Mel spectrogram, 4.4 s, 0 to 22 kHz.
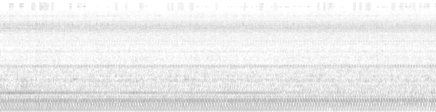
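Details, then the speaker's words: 50cc Chinese scooter with 13 miles, after draining water-contaminated fuel, a new spark plug and an idle adjustment: warm, steady, fast even putter with no misses or knocks; charging about 13 V at idle; normal. "sitting at idle now it's charging at 12.90 almost 13 12.99"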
